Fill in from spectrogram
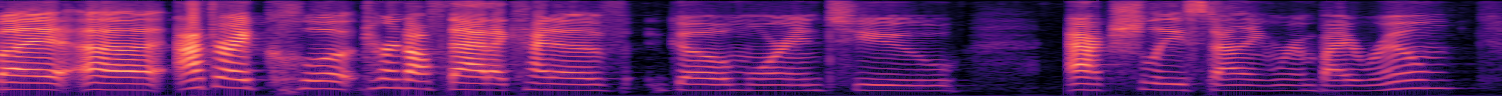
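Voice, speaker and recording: A woman at a fairly slow pace and medium pitch, with a bright, sharp tone, ordinary pitch variation and big swings in loudness, in a very clean recording with a silent background. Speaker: gaming content creator. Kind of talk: casual gameplay commentary. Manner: halting, stuttering today; casual, filler-heavy.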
